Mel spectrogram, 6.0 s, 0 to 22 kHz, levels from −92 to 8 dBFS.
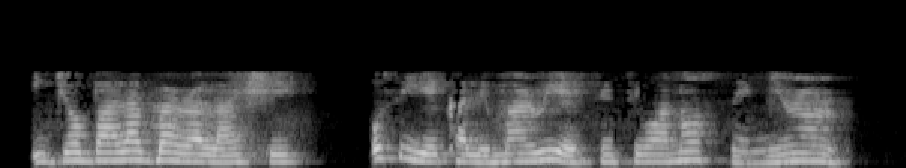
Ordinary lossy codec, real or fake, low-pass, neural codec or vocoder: AAC, 16 kbps; real; 3.6 kHz; none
